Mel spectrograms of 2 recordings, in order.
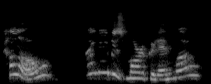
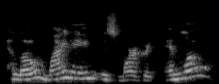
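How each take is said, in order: First: The voice is pitched high. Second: The voice is pitched low.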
